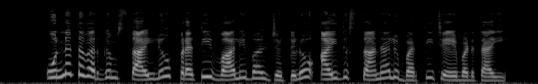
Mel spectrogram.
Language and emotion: Telugu, neutral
